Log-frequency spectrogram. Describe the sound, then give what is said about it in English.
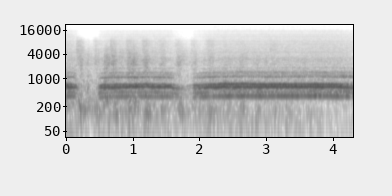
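A theme park train arriving at a station sounds two loud whistle blasts, each a steady multi-tone chord. The first is shorter, and after a brief break the second holds much longer. “The Disneyland Limited now arriving from a trip around Walt Disney's Magic Kingdom.”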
